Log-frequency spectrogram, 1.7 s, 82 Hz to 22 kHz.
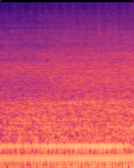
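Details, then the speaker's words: Lamborghini V12 with 12 carburetted cylinders, just balanced but before mixture screw adjustment: deep, steady low idle with an even drone. Rich mixture, estimated about 6–7:1 instead of 14:1, smelled rich; the screws are then adjusted by ear. "is actually the ratio between air and petrol I was talking about there is too much fuel going in for the air so it's not 14 to1 it's maybe 6 to1 or 7 to1"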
